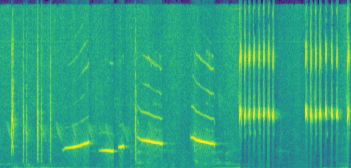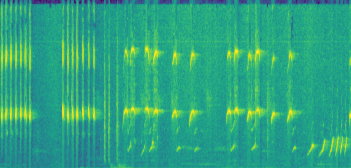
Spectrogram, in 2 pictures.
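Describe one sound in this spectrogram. A songbird sings loudly and close by, mixing rich whistles, sharp clicks and rapid high trills.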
